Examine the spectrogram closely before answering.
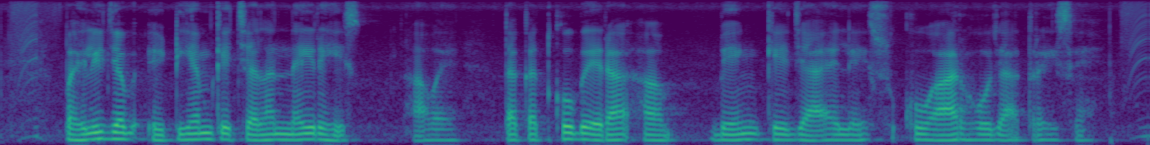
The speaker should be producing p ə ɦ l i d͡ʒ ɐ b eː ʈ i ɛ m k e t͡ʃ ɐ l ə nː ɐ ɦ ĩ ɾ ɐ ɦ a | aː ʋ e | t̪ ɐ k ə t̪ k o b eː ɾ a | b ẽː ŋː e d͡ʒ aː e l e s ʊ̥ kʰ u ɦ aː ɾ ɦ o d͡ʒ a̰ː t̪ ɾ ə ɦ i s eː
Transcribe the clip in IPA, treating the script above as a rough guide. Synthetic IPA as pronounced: p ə ɦ l i d͡ʒ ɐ b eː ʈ i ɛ m k e t͡ʃ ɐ l ə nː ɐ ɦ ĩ ɾ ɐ ɦ i | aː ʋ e | t̪ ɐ k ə t̪ k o b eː ɾ a | b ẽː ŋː e d͡ʒ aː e l e s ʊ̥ kʰ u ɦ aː ɾ ɦ o d͡ʒ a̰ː t̪ ɾ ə ɦ i s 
